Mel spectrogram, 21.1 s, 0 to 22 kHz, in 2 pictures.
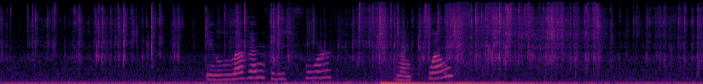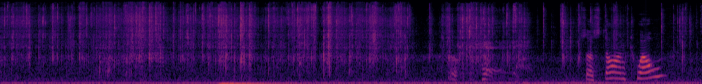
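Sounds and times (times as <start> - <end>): plastic bags crinkling: 0.0 - 21.0.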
